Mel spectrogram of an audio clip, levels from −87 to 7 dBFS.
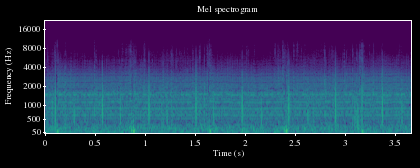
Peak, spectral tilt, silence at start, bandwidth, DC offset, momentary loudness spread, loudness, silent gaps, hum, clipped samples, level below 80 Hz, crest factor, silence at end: -8 dBFS; -6.5 dB/octave; 0 s; 11.5 kHz; under 0.1%; 2 LU; -34 LUFS; none; none; under 0.1%; -42 dBFS; 26 dB; 0 s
